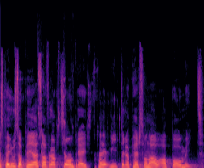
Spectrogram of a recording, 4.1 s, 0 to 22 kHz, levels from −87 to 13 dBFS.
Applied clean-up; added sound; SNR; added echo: neural mask model Resemble Enhance denoiser.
